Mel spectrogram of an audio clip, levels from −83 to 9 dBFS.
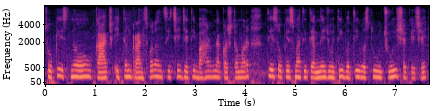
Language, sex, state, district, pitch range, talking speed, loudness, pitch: Gujarati, female, Gujarat, Valsad, 175-195 Hz, 150 wpm, -19 LUFS, 185 Hz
